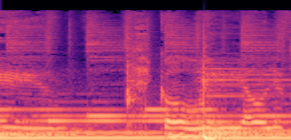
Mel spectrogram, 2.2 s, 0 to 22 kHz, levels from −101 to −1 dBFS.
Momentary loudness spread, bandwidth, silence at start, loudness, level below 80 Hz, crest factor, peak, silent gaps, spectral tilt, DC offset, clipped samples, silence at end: 5 LU; 16 kHz; 0 s; -14 LUFS; -16 dBFS; 12 dB; 0 dBFS; none; -7 dB/octave; under 0.1%; under 0.1%; 0 s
